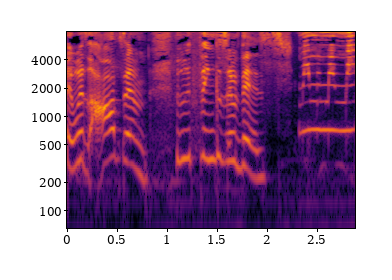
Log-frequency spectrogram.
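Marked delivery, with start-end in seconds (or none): 2.3-2.9 very high, squeaky puppet voice. Talking about the Muppets, answering who thinks of this in a Beaker voice. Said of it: "I'm done with my beaker voice".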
